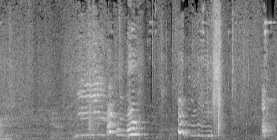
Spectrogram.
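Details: A pet dog, female, whining and yipping because she wants her bone back; several short rising whimpers with harmonic overtones, a sharp yip near the middle, indoors with a person's voice briefly audible.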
